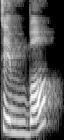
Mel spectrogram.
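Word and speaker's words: timbre: तो नेक्स्ट वड पेरस टिंबर same pronunciation एक में ई आर है दूसरे में आरई है तो ईआर वाला टिंबर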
